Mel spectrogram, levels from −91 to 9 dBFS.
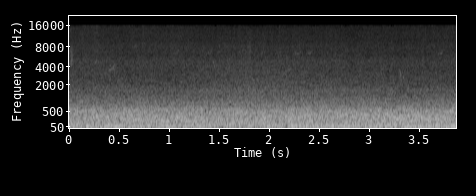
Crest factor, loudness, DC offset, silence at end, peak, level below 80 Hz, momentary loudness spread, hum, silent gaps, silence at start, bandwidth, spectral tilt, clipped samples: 12 dB; -30 LUFS; under 0.1%; 0 s; -16 dBFS; -34 dBFS; 2 LU; none; none; 0 s; 16 kHz; -8 dB/octave; under 0.1%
